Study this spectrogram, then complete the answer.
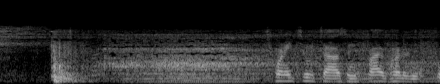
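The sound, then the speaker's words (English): A bus door thuds shut with a sharp clunk, followed by a steady mechanical hiss; a few seconds later, voices start talking over it. “Watch the door.”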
